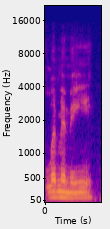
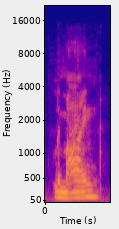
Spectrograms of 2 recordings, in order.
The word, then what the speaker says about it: limine: limine I've heard uh I always pronounce it lemony but like uh some lawyers pronounce it uh lemon or lemon lemon lemine you've come to the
